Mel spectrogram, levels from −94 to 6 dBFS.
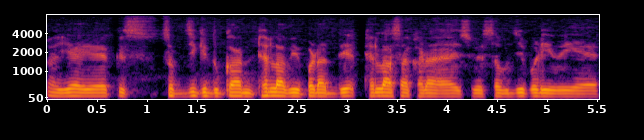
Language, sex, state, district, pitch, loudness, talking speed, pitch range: Rajasthani, male, Rajasthan, Churu, 115 Hz, -21 LUFS, 205 wpm, 110-125 Hz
